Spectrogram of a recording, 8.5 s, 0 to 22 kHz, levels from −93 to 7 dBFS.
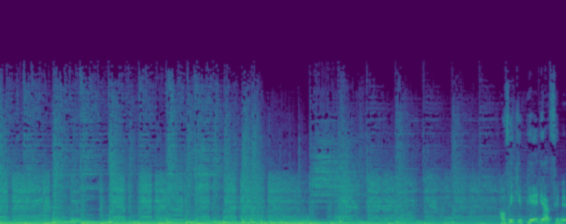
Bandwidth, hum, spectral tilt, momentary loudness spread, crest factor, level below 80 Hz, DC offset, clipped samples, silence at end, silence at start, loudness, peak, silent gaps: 15.5 kHz; none; -5.5 dB/octave; 8 LU; 16 dB; -36 dBFS; under 0.1%; under 0.1%; 0 s; 0 s; -24 LUFS; -8 dBFS; none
